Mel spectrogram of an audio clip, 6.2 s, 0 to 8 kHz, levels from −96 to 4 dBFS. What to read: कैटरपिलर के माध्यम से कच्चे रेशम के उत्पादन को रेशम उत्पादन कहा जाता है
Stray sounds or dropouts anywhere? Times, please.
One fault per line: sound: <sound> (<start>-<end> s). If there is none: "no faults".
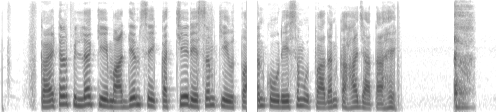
sound: dropout (3.1-3.2 s)
sound: cough (5.7-6.0 s)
